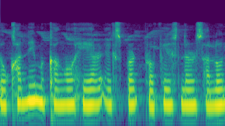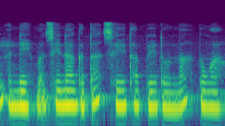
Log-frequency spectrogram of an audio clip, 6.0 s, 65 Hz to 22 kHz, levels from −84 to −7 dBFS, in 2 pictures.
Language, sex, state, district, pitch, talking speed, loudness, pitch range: Garo, male, Meghalaya, South Garo Hills, 175 Hz, 130 wpm, -17 LUFS, 170-185 Hz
